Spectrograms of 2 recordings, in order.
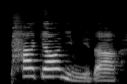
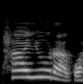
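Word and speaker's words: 派遣: 답은 파견입니다. 보낼 유처럼 보여서 남길 유처럼 보여서 파유라고 할 수 있는데요. 그러려면 아래가 조개패가 되어야 됩니다.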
